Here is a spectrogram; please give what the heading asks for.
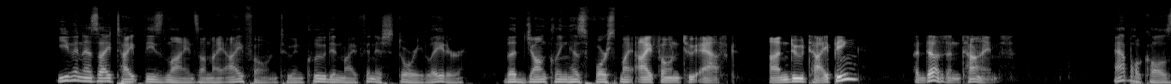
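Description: Input switched to a poorer device, 6.33 to 10.91 s: the recording likely moved to a lower-grade microphone or headset. After a 20 ms gap, nothing above 3.8 kHz survives, so the speech turns dull and boxy, shifts level a few decibels, and gains faint new noise.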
